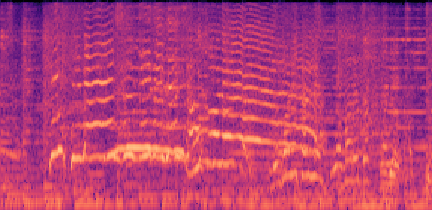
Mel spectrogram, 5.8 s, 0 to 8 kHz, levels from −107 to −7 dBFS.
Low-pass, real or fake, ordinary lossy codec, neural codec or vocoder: none; fake; none; codec, 16 kHz, 6 kbps, DAC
